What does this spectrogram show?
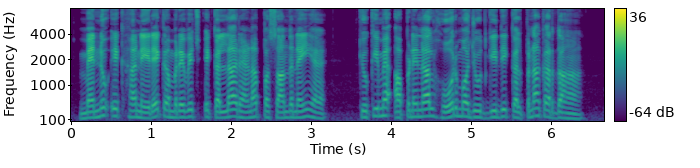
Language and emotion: Punjabi, fearful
